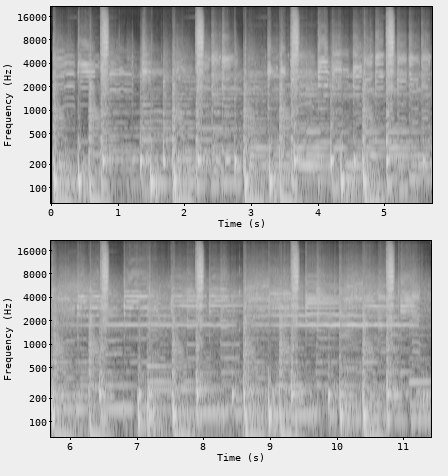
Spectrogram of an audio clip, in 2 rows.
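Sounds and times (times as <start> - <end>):
music loop: 0.0 - 11.4.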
